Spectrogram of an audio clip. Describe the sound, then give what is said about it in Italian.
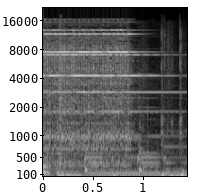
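A telephone rings as a call is placed to the police, with a bright, steady electronic tone lasting about a second, then cuts off into a quieter pause with faint noise. Clear, no voices. “siamo riusciti a intercettare e a tradurre la telefonata, esattamente, sentite.”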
